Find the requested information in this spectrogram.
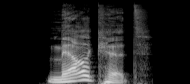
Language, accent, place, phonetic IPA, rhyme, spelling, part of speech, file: German, Germany, Berlin, [ˈmɛʁkət], -ɛʁkət, merket, verb, De-merket.ogg
- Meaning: second-person plural subjunctive I of merken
